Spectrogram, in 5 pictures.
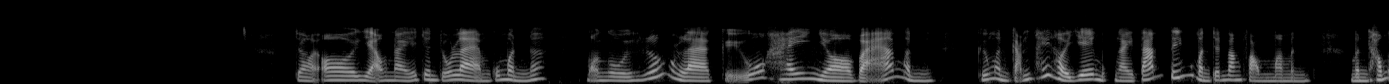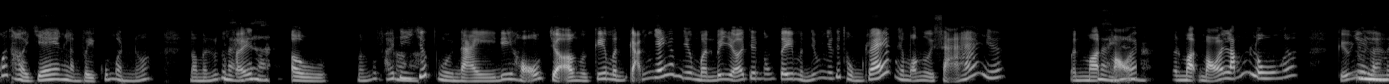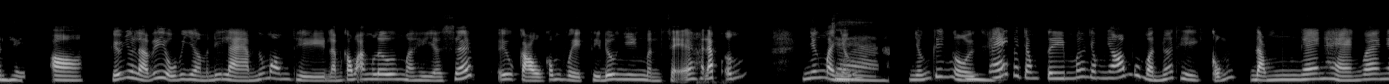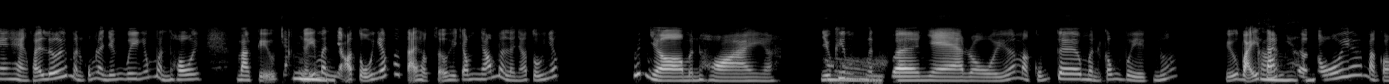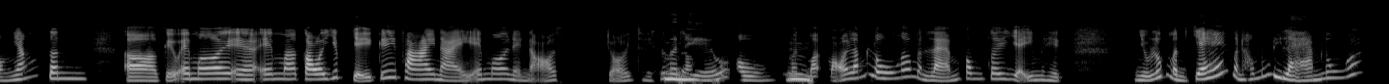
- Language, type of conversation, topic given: Vietnamese, advice, Làm thế nào để bạn từ chối các yêu cầu một cách khéo léo khi chúng đang chiếm dụng quá nhiều thời gian của bạn?
- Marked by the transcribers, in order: tapping; in English: "team"; static; distorted speech; unintelligible speech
